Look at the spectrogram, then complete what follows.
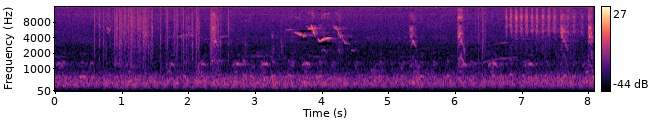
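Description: Small songbirds chirping in the nest tree, with a short high twittering song phrase about halfway through. Underneath runs a steady low hum, and there are a few faint rustling clicks.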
